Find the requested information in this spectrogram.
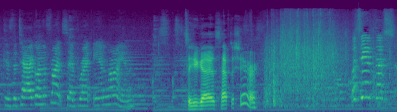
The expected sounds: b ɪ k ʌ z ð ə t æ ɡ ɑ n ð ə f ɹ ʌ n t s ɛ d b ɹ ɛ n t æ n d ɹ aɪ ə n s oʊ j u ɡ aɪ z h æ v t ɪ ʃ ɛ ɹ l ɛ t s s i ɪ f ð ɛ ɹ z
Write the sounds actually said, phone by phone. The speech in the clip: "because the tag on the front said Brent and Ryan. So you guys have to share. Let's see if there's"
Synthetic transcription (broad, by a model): k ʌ z ð ə t æ ɡ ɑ n ð ə f ɹ ʌ n t s ɛ d b ɹ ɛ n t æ n ɹ aɪ ə n s oʊ j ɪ ɡ aɪ z h æ f t ɪ ʃ ɛ ɹ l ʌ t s s i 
